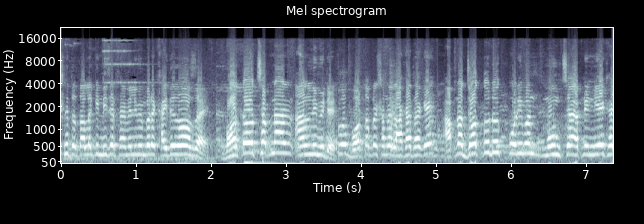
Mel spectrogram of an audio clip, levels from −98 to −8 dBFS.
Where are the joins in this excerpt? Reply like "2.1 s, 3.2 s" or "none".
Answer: 2.1 s, 3.7 s, 5.1 s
